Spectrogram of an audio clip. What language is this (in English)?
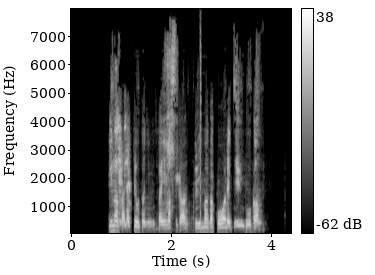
Japanese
